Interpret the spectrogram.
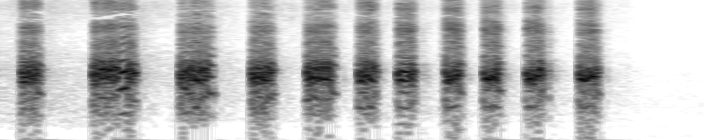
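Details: Loud, clipped hen clucks, eleven in quick succession, each a short harsh squawk, the first few slightly longer and the rhythm quickening toward the end, in a quiet setting.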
